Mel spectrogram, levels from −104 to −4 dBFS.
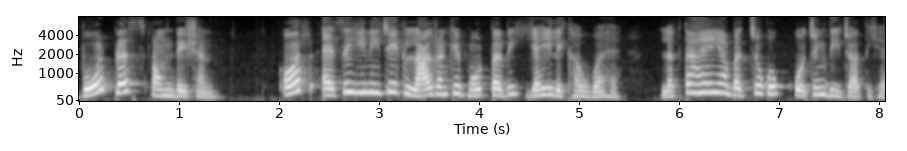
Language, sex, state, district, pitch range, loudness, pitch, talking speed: Hindi, female, Uttar Pradesh, Gorakhpur, 190-315 Hz, -19 LUFS, 230 Hz, 195 wpm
